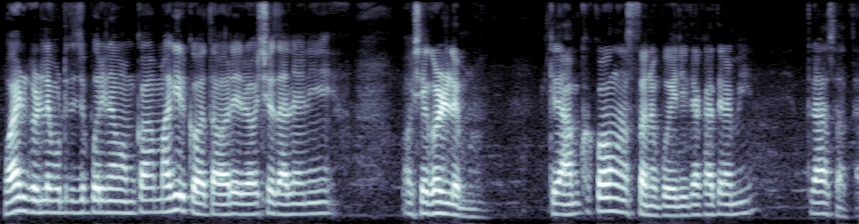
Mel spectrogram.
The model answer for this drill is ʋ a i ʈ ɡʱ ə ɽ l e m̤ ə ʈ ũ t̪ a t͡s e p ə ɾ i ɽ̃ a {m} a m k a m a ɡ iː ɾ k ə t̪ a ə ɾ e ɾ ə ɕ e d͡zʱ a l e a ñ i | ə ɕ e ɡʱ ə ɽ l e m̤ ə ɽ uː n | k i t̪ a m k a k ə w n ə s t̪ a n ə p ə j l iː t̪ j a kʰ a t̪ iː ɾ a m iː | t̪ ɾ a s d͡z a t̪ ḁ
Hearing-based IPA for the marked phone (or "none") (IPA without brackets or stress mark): m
